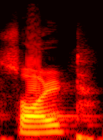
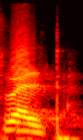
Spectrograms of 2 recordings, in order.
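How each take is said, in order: First: The word sounds like 'salt', without a 'v'. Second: The word sounds like 'svelte', with a 'v'. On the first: The speaker calls it wrong. "I have heard people pronouncing Svelte as salt" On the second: The speaker calls it right. "So it's Svelte"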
